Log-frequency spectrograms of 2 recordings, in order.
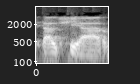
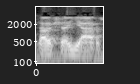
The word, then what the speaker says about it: Tal Shiar: Anche in lingua inglese la pronuncia è Tal Shiar, non Tal Shiar. Sono io che la pronuncio Tal Shiar.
